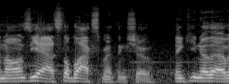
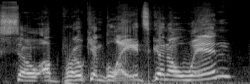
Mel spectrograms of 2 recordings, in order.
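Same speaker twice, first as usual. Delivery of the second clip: mock indignant, pissed-off, high-pitched complaining tone; 6 semitones higher, 3 dB louder than usual. Retelling a contestant's reaction after losing: imitating an angry man. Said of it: "and he was pissed".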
